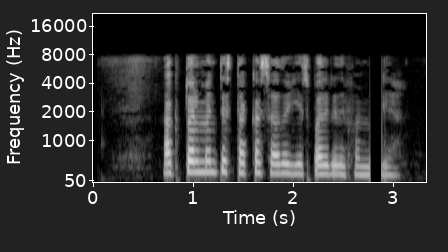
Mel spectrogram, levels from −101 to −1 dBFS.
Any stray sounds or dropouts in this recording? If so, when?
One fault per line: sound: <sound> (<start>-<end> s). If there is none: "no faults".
sound: dropout (2.8-2.9 s)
